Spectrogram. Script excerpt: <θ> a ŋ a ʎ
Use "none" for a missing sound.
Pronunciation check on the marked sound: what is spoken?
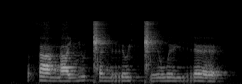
θ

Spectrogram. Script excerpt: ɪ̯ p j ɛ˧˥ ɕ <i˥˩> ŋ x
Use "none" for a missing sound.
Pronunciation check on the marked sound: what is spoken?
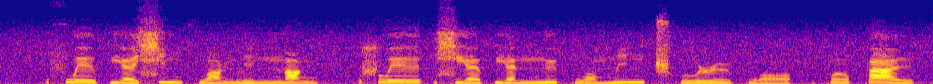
i˥˩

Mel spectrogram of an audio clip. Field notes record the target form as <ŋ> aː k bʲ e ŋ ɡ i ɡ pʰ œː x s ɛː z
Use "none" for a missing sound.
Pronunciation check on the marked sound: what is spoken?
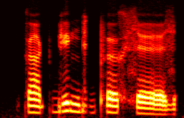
k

